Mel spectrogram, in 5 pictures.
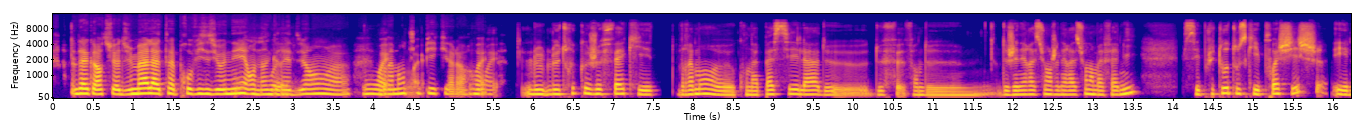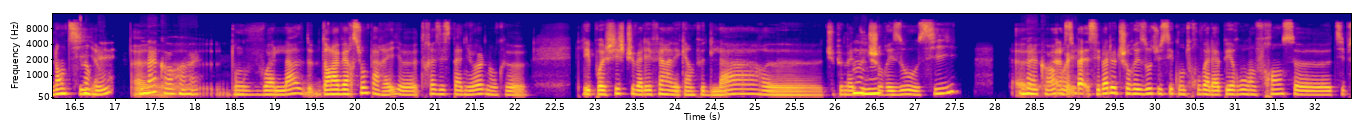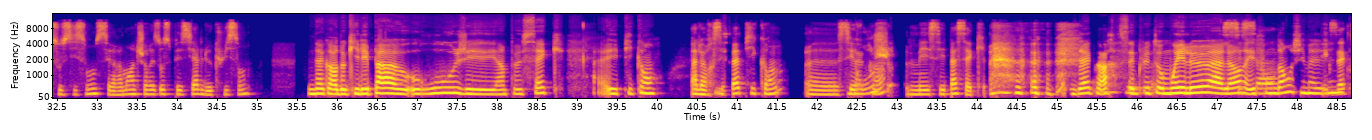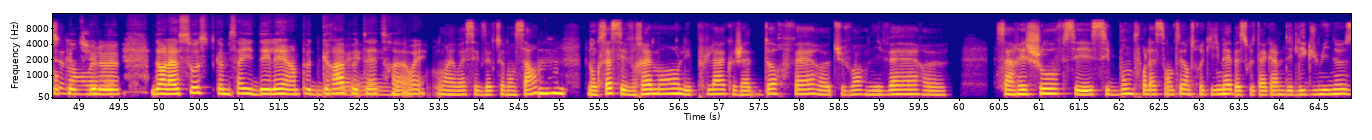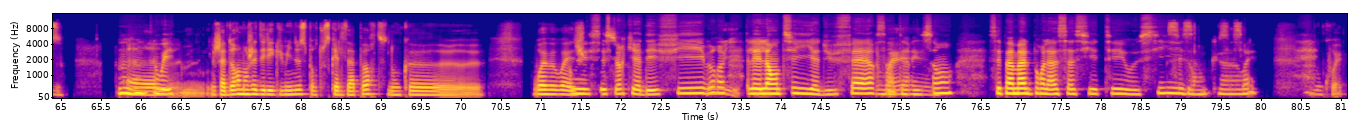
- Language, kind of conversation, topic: French, podcast, Quelles recettes se transmettent chez toi de génération en génération ?
- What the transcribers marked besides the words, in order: drawn out: "Ouais"; drawn out: "de"; lip smack; drawn out: "Heu"; drawn out: "rouge"; drawn out: "heu"; laugh; stressed: "vraiment"; stressed: "j'adore"; drawn out: "Hem"; drawn out: "heu"; drawn out: "Ouais"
